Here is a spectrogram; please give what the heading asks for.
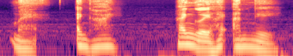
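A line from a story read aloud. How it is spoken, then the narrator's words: Muttering. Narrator (Vietnamese): Nó lẩm bẩm trong miệng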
